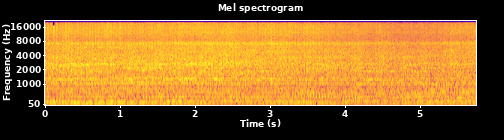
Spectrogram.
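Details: Craftsman LT1000 riding mower after Briggs & Stratton engine swap, warmed up, test mowing tall grass with unsharpened used blades: steady, even single-cylinder drone holds speed under cutting load without misses or surging; running well.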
